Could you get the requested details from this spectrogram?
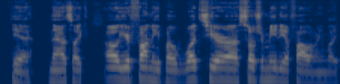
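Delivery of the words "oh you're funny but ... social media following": ordinary talk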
